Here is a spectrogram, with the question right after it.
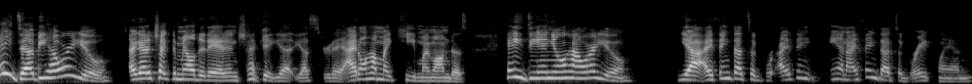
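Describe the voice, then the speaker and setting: A woman speaks in a fairly high pitch with vocal fry, her pitch swinging very widely and her loudness shifting a lot. The recording is very clean, with a silent background. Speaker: true crime livestream host. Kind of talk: casual livestream commentary with chat. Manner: hesitant, many fillers and restarts.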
